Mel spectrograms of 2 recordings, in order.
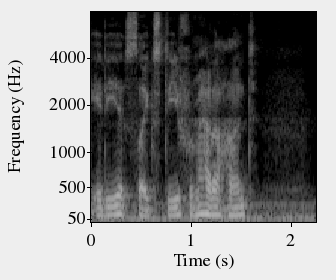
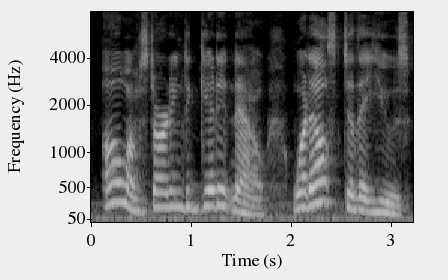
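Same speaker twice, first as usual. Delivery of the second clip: higher, faux-surprised; mock naive listener; 6 semitones higher than usual. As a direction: play dumb discovering the plot. Mock naive realization dialogue.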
